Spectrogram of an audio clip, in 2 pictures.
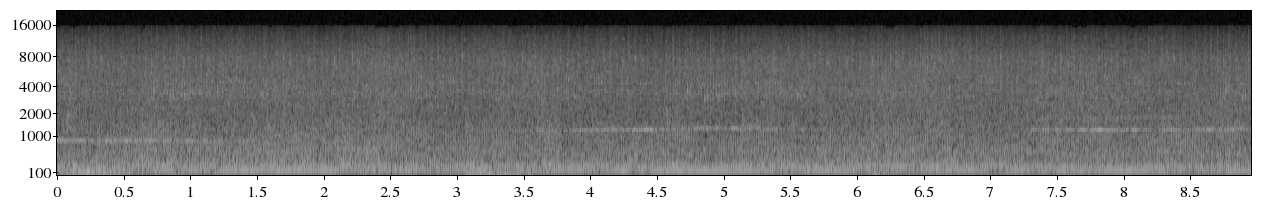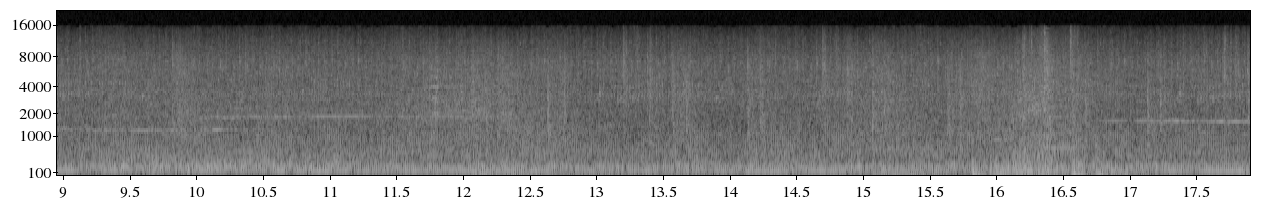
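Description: Propeller plane engines drone steadily in a low hum.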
